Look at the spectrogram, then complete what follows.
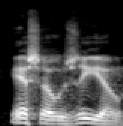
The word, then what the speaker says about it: sozo: Greek is the word s-o-z-o Sozo but it's it's pronounced like it's got a D in it sod so that's the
